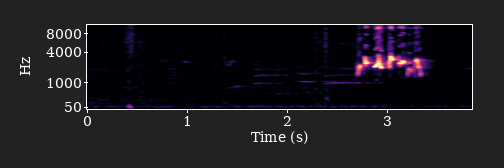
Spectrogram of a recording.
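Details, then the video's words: After a quiet stretch with a faint tick, a hybrid finch (mule), said to be wild, Alwazi type, thick-throated, in its first isolation, gives a brief rapid phrase of five or six sharp, twittering notes. "مخلف وحشي علوازي أول عزله حنجره ثخينه"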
